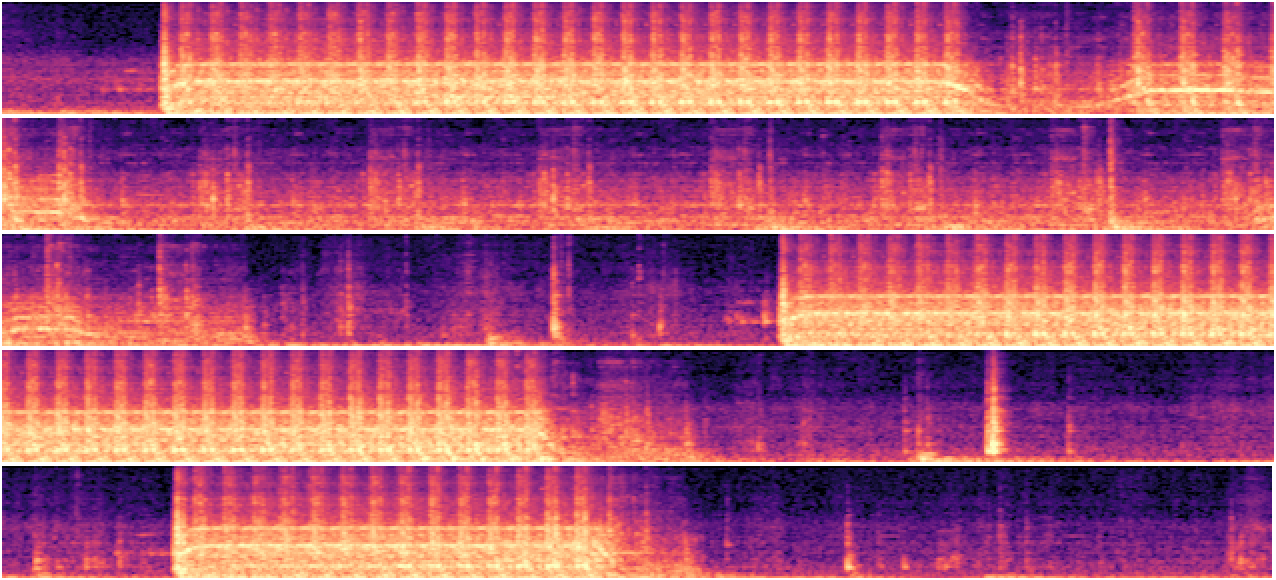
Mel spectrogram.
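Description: Electric sewing machine stitching a seam at a steady, even speed in three runs: about four seconds near the start, about five seconds past the middle, and two seconds near the end. In the pauses between runs there are quieter sounds and one sharp click.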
